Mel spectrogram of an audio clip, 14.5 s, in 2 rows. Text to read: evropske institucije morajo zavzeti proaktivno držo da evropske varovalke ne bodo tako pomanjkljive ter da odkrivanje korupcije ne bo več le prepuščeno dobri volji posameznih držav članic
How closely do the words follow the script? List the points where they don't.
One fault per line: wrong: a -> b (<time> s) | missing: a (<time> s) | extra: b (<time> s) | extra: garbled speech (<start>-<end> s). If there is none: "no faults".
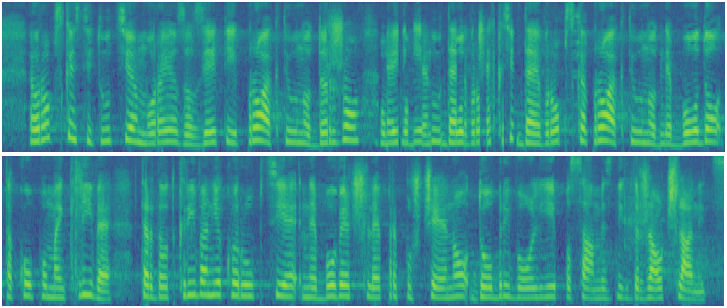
extra: garbled speech (3.8-5.1 s)
wrong: varovalke -> proaktivno (5.8 s)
